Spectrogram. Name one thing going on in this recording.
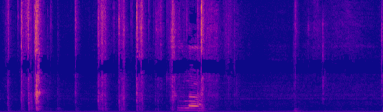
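Cards tap and slide onto a hard surface.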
